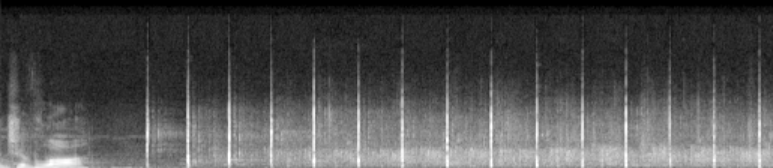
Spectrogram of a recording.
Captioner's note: audience applauding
